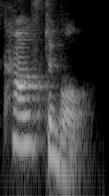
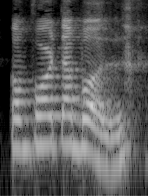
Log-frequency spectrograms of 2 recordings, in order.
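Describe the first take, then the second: First: The word is said with syllables run together. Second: The word is said with every syllable pronounced. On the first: The speaker calls it right. "Two syllables. I prefer it two syllables" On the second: The speaker calls it wrong. "Kasi ganun yung mga Pilipino eh"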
